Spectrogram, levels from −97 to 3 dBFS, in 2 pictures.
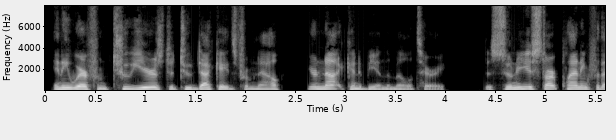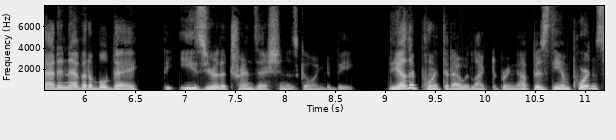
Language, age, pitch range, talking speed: English, 40-59, 100-140 Hz, 250 wpm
